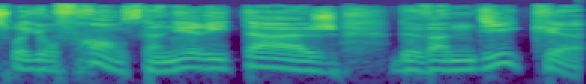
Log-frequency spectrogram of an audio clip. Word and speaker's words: Van Dyck: france d'un héritage de van dyck se prononce à la française quand il est venu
